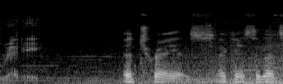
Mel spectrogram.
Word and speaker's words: Atreus: Atreus. Okay, so that's how you pronounce his What name.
